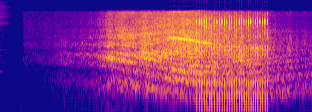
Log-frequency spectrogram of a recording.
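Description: A motor vehicle swelling in loudness as it draws near, its pitch falling as it passes, with a fast pulsing from the engine late on. It cuts off suddenly a little after five seconds, leaving a faint fading rumble.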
